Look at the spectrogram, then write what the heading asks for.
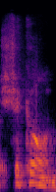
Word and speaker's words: Chacon: The next song is called Chacon. Is that how you say it? Chacon, yeah.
